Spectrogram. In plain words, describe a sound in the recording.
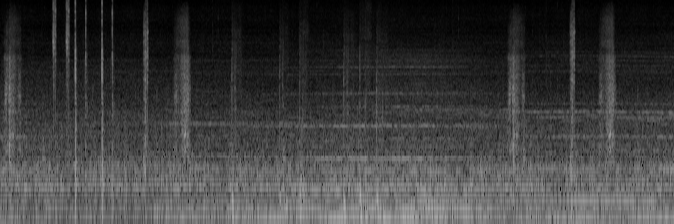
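Short electronic clicks sound as a menu is moved through.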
